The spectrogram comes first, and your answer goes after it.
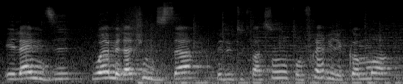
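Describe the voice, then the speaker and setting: A woman from Réunion, a guest, telling a personal story in an expressive, dramatic way. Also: high-pitched, brisk. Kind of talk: animated storytelling. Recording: roomy room with faint music.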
